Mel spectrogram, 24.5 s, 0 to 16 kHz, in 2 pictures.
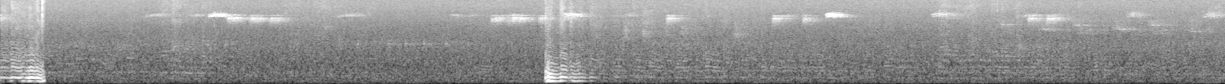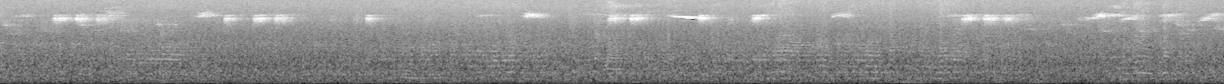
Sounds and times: Insects 0:21.8 - 0:24.4

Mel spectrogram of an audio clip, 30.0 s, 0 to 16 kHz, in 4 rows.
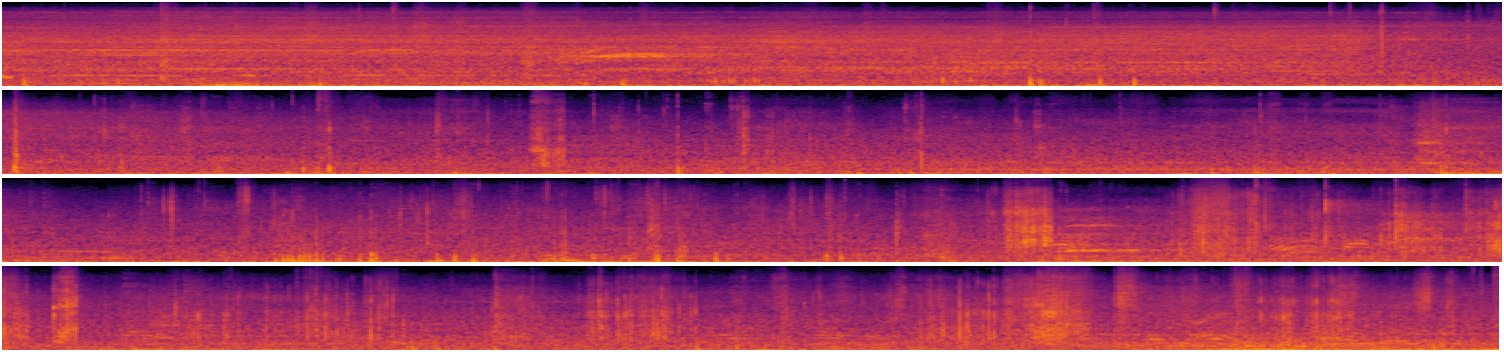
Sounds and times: Humans 0:00.0 - 0:29.9
Steps 0:00.0 - 0:29.9

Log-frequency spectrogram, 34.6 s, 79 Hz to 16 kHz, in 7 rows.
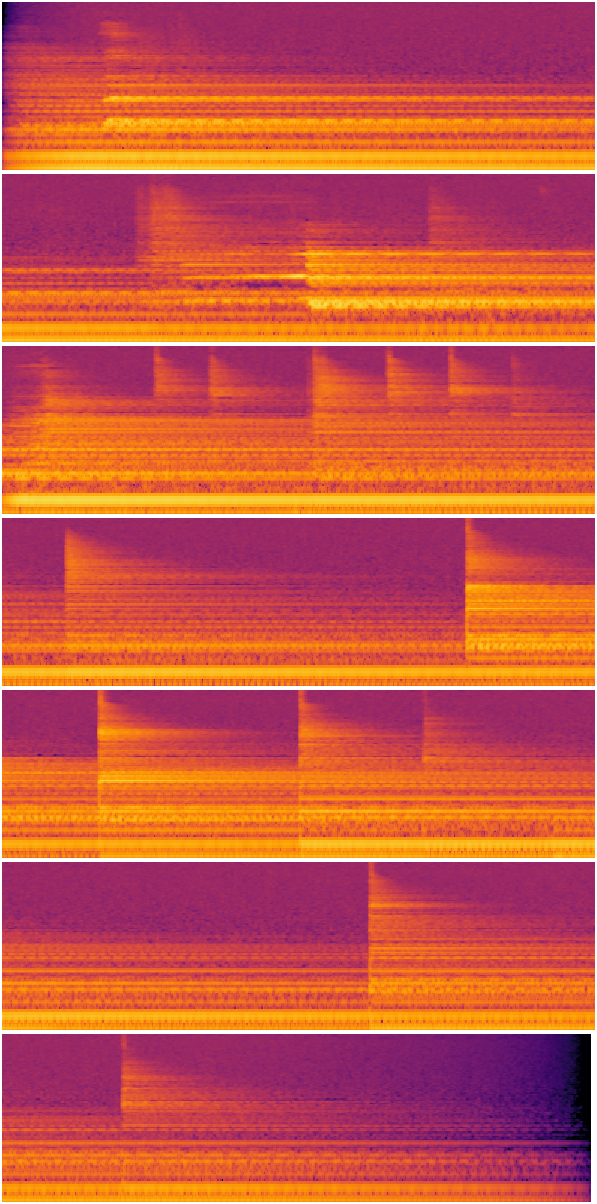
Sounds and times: gong 0:00.0 - 0:34.4

